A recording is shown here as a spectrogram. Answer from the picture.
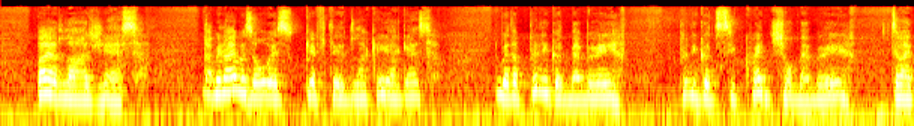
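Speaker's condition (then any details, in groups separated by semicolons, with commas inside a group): Motor neuron disease; wheelchair user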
